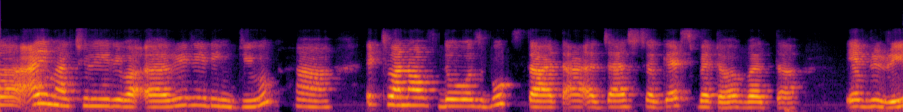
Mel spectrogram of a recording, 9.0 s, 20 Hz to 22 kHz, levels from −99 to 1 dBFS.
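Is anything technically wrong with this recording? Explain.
No, no technical faults here.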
